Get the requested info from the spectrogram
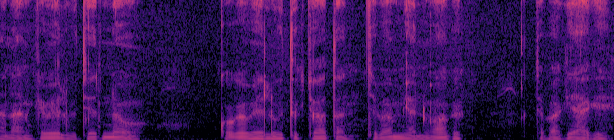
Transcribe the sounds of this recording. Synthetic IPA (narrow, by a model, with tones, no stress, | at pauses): a˨na˨nke˦we˦lu˨tje˦tno˨o˨ | ko˦ke˦we˦lu˦ti˦k̚t͡ʃɔ˦tɔ˨nt͡ʃe˨ba˦mjɔ˨nŋɔ˦kɪ˦k̚ | t͡ʃe˨ba˦ka˨ki˦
